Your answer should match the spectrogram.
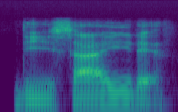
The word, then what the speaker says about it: decided: But for example, in this word, decided, we have to pronounce the letter E, yeah, decided.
